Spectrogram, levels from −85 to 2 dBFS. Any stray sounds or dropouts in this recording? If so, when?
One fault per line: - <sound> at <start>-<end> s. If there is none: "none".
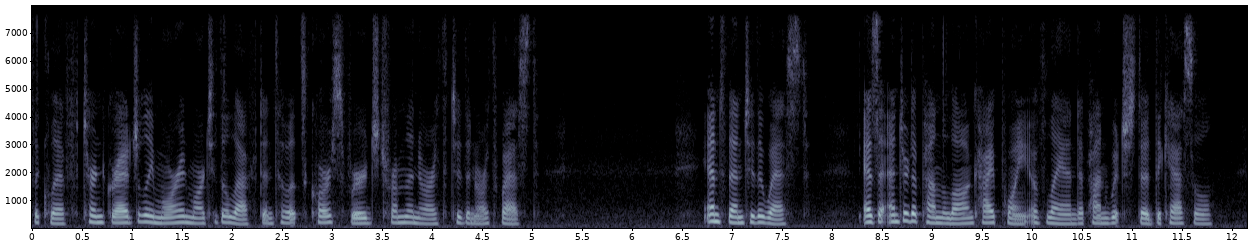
none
